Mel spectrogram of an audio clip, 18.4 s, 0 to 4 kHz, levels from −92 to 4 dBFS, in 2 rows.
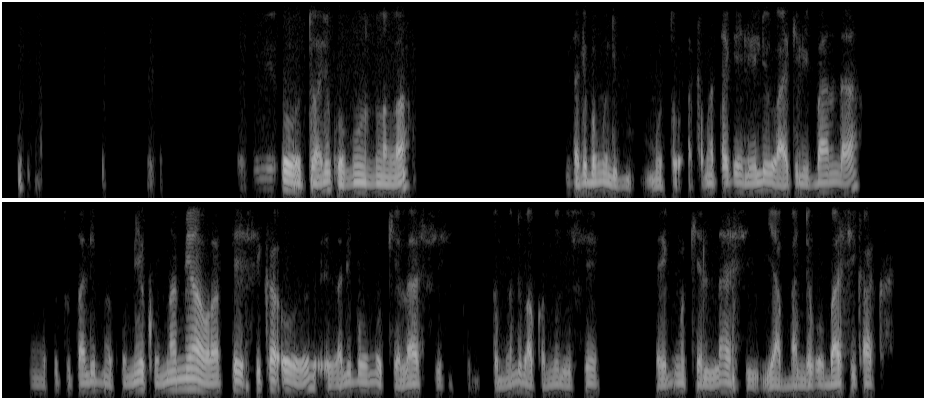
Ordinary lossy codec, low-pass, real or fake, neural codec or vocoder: Opus, 16 kbps; 3.6 kHz; real; none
